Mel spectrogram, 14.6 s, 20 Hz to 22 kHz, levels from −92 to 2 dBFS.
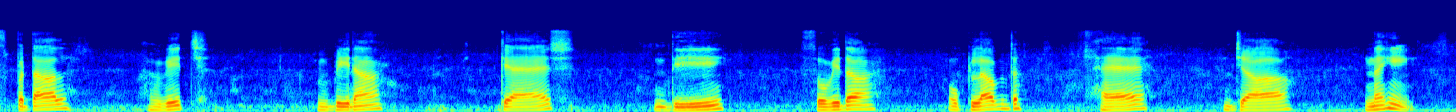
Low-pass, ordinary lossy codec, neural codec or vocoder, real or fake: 7.2 kHz; none; codec, 16 kHz, 4 kbps, FunCodec, trained on LibriTTS, 50 frames a second; fake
